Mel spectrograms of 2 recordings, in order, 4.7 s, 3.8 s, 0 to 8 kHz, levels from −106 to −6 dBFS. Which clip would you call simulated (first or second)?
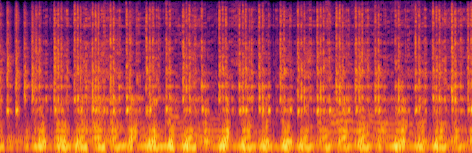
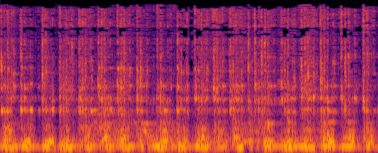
second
